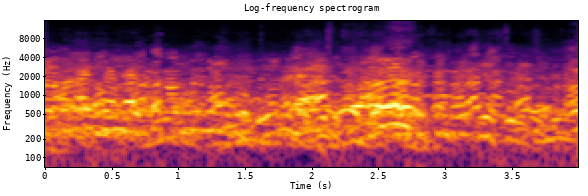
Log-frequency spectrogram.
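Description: A crowd of men talking at once: overlapping chatter with no single clear voice.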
